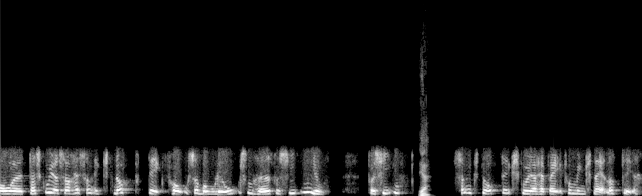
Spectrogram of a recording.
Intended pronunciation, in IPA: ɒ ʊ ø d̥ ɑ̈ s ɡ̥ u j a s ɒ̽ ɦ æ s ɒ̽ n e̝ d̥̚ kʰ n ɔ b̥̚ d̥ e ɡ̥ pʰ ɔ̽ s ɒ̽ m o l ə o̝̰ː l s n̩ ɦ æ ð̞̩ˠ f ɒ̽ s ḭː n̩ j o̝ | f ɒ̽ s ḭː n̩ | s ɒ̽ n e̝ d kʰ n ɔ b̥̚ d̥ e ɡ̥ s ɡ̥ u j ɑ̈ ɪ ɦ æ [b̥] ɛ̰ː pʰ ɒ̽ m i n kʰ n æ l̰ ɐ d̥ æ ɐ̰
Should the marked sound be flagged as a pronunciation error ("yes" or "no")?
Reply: no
